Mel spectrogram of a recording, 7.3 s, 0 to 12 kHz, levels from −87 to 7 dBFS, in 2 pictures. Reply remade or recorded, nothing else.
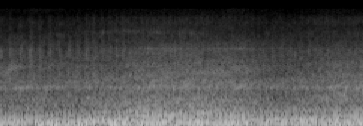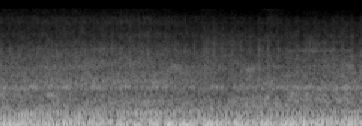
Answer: remade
